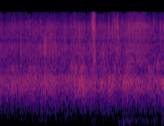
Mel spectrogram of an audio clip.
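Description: A church audience at a Sunday service applauds one another, a dense wash of overlapping hand claps that holds at an even level throughout with no voices standing out.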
